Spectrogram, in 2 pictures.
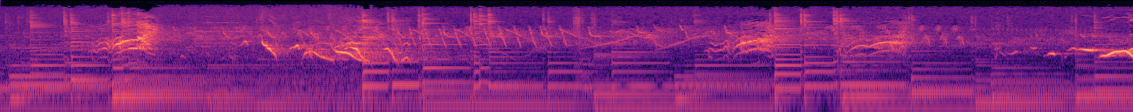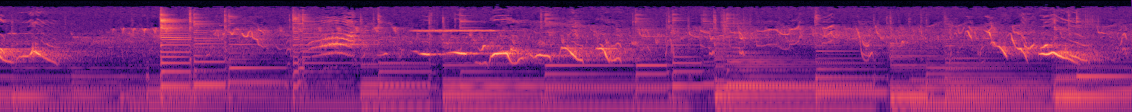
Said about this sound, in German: Das war der Pirol.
